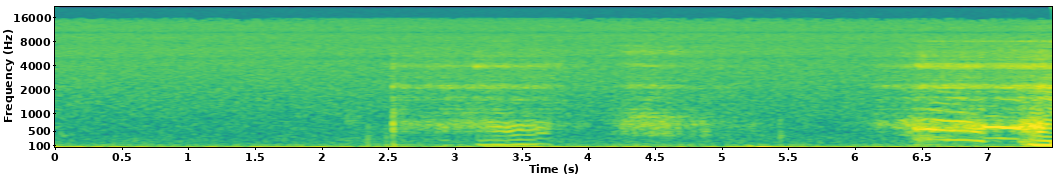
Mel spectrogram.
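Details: Sleep snoring of a person who snored and then woke up: soft rasping and snorting breaths over a low steady room hum.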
